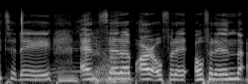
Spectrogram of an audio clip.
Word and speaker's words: ofrenda: So shout out to Mari, who is dressed to the T today and set up our ofrenda. How do you say that? Oh my God. I Yeah, always say ofrenda.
